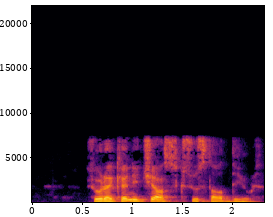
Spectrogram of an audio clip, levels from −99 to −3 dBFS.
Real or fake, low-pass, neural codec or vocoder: real; 7.2 kHz; none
